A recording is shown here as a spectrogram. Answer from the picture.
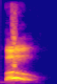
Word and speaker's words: Bo: Biden had a son his son Bo rhyming with Joe notice that Bo Biden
